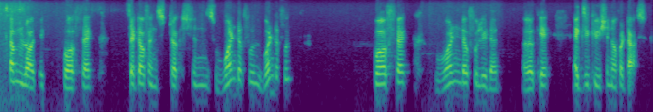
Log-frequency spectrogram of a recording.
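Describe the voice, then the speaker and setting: A man's voice: mid-range voice, vocal fry, husky, dry recording. A man from Gujarat with an Indian English accent, a webinar instructor who coaxes answers and heaps on praise. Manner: energetic, coaxing, lots of praise and repetition. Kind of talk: live online coding lesson. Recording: dull, muffled dry webinar audio.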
